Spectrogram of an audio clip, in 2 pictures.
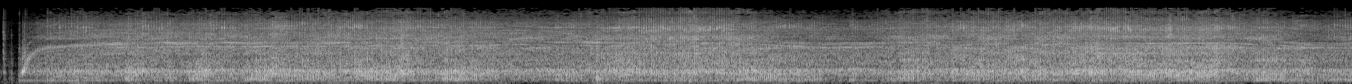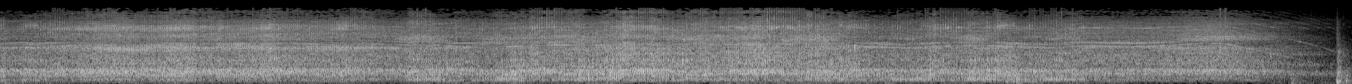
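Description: Electric hand mixer running, its beaters working through a thick batter of pumpkin puree and softened cream cheese in a glass bowl; a steady motor whine that starts at once and dies away near the end as it is switched off.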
